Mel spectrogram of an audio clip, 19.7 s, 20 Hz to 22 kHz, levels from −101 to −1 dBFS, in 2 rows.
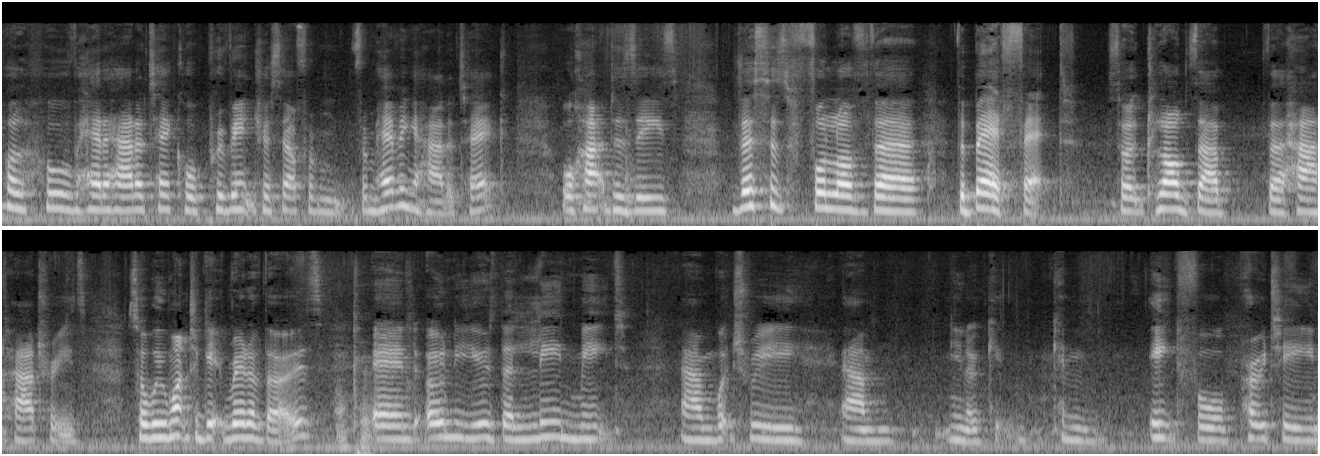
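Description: At 12.54 s a phantom power thump: a supply switched on or off on a live input, its step passing through the coupling capacitors as a deep thump peaking around -22 dBFS, decaying in 36 ms, ending by 12.70 s.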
